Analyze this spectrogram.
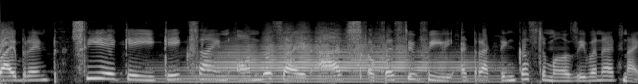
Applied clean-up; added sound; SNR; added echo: none; Brass instrument; 5 dB; none.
